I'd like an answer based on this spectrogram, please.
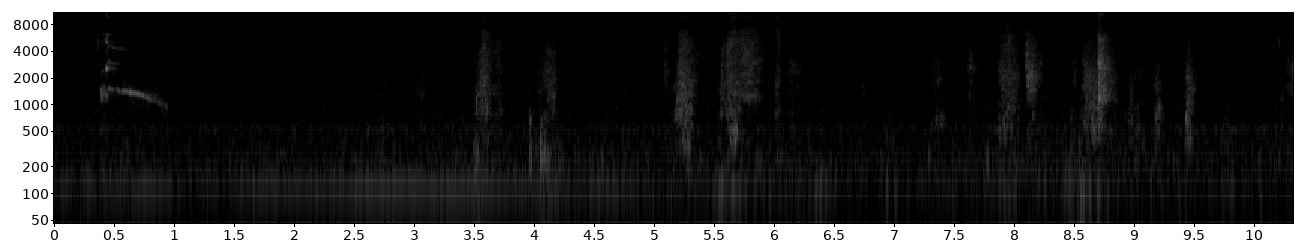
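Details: Kitten Egon, one of brown tabby Janine's litter at Purrfect Pals rescue, gives a brief high meow sweeping steeply down at the start; afterwards only rustling, scratching and bumps from kittens playing in the cage, with a faint steady hum.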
